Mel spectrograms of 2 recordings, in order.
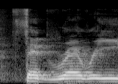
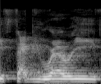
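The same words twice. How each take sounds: First: February said slowly and louder as Feb-ru-ary, both r's sounded; February spelled out syllable by syllable, with the r; careful pronunciation. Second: February said as Feb-yoo-air-ee, first r dropped; February said the everyday way, Feb-yoo-ary; February with the r slurred into a y; casual pronunciation. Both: Shown as a demonstration. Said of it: "I fucking hate this, February, saying that word".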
